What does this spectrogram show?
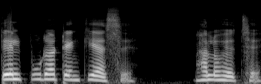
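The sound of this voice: An unforced reading voice with fairly even intonation is heard against a quiet background.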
